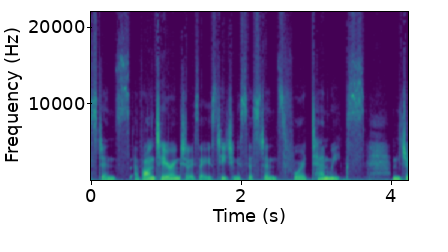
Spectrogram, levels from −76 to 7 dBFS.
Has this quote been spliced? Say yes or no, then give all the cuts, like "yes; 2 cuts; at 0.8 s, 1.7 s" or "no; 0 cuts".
no; 0 cuts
